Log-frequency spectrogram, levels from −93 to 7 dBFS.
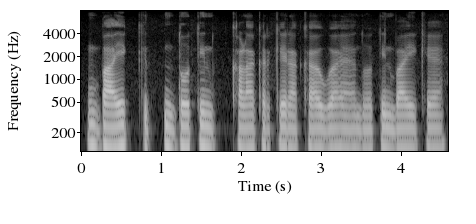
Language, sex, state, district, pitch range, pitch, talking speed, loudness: Hindi, male, Jharkhand, Deoghar, 115-120 Hz, 115 Hz, 155 wpm, -22 LUFS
